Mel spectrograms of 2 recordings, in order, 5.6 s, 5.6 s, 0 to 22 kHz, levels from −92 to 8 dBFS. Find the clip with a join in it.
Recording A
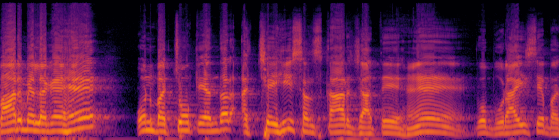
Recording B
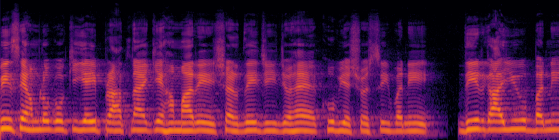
B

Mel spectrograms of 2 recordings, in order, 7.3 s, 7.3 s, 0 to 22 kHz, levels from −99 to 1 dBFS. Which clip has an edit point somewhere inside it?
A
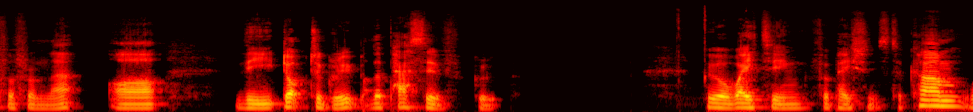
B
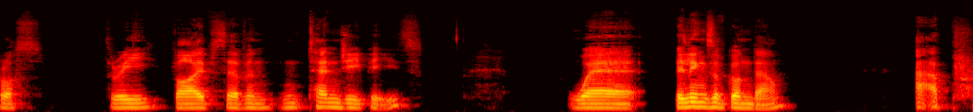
A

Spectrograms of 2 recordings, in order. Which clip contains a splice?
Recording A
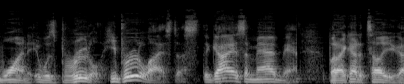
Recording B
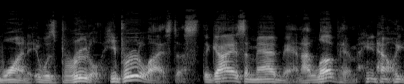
A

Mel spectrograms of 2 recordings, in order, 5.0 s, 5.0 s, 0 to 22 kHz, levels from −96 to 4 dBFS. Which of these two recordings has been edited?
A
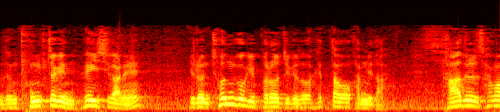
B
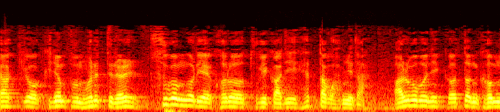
B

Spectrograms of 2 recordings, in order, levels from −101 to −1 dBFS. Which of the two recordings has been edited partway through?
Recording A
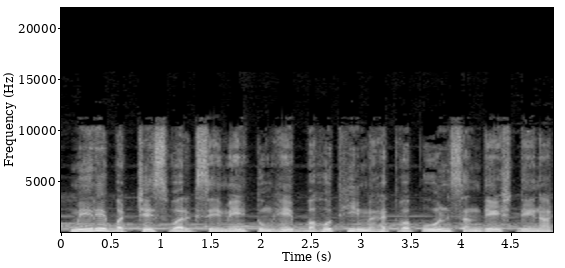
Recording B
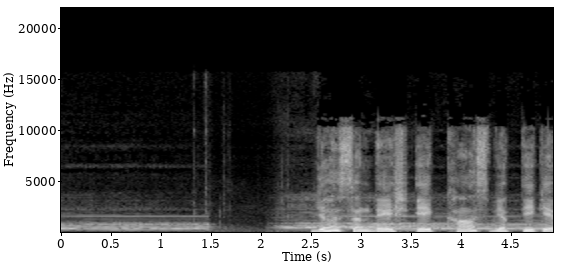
B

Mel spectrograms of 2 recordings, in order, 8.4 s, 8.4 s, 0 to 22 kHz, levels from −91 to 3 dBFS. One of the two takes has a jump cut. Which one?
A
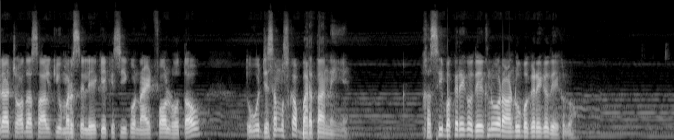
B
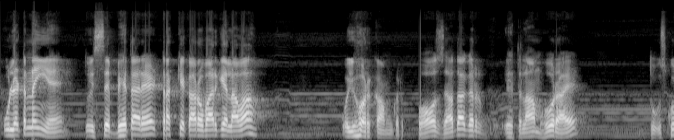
B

